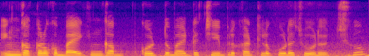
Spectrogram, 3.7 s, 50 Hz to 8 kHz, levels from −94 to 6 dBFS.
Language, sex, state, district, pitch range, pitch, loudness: Telugu, female, Andhra Pradesh, Chittoor, 235-260 Hz, 245 Hz, -17 LUFS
